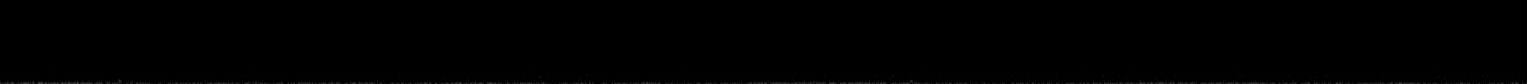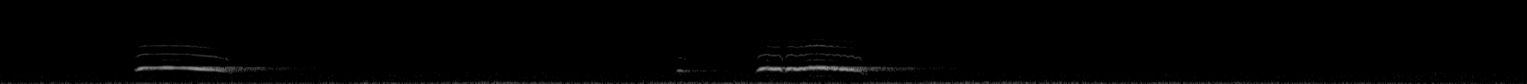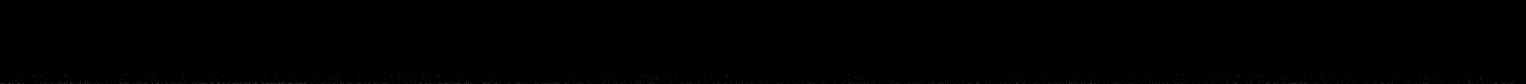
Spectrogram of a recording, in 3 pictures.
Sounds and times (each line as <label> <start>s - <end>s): Gentle breeze on the treetop 0.0s - 45.8s
Tawny owl singing 16.6s - 18.2s
Tawny owl singing 22.8s - 24.6s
